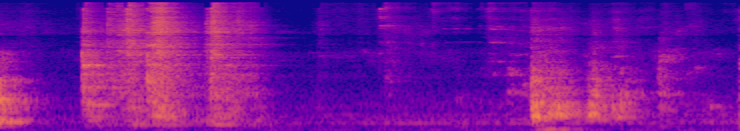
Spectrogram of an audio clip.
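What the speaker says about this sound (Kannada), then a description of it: "ಕುಕ್ಕರ್ ಮುಚ್ಚಳ ಹಾಕಿ ಬೇಯಕ್ಕೆ ಇಡ್ಬೇಕು" A metal pressure cooker lid is set in place on a home stove while chicken gravy is being cooked, giving a few close, sharp metallic clanks and scrapes in short bursts with quiet gaps between.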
